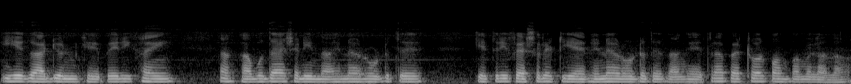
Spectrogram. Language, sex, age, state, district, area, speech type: Sindhi, male, 18-30, Gujarat, Kutch, rural, spontaneous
